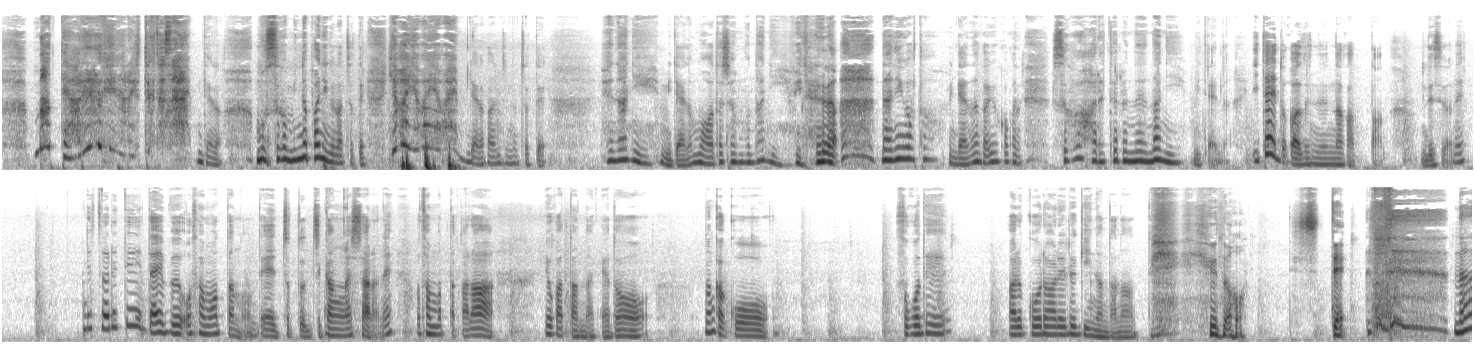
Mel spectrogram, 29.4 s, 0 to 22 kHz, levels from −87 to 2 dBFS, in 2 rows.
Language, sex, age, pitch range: Japanese, female, 40-59, 150-235 Hz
